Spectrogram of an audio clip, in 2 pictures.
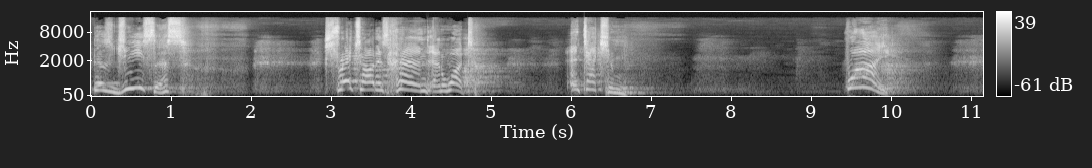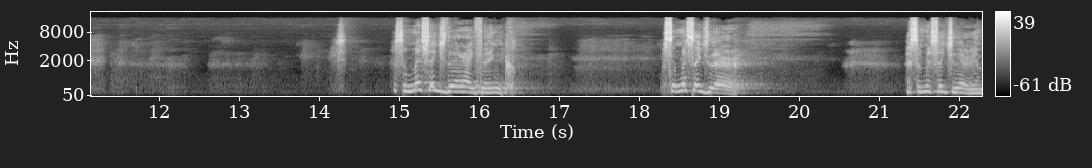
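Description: A man preaches with animation through a microphone in an echoing hall, in loud bursts and pauses.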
